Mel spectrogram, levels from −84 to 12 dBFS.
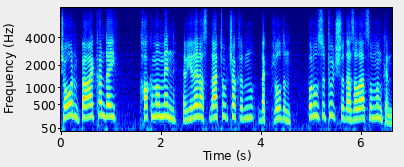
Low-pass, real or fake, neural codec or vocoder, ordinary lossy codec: none; fake; codec, 16 kHz, 0.2 kbps, FocalCodec; none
